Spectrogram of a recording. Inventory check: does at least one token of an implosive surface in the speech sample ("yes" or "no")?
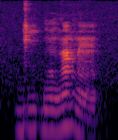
no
